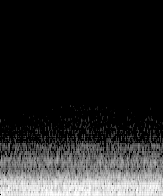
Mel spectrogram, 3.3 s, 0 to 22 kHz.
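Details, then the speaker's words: Honda Accord Euro driving at about 60 km/h, heard inside the cabin: deep steady rumble over road noise, droning evenly without knocks; worn left rear wheel bearing, with no play up-down or side-to-side. "60-day so over the top of the road noise I hope you can hear it is actually the sound of the bearing kind of making noise there"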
